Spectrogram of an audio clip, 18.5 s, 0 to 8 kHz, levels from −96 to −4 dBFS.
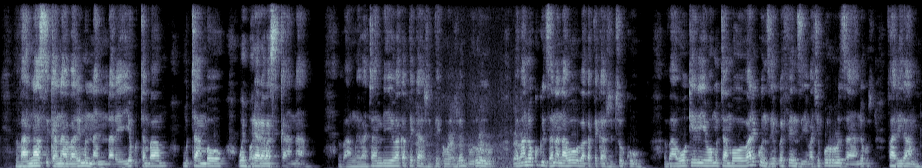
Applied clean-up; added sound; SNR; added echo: neural separator model SepFormer DNS4.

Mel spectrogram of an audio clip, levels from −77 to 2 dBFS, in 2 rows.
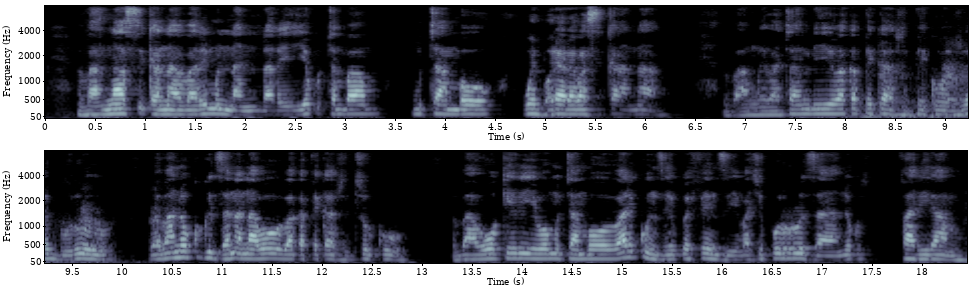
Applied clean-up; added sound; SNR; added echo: neural mask model DeepFilterNet 3.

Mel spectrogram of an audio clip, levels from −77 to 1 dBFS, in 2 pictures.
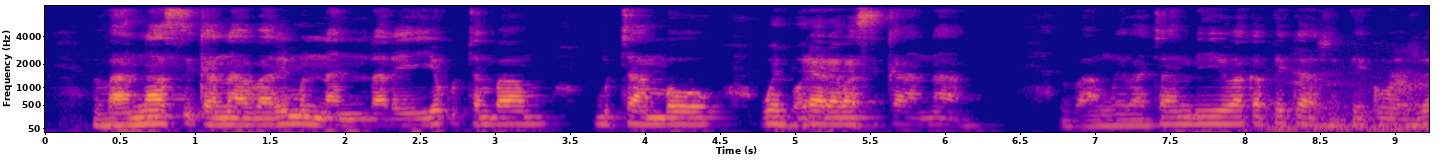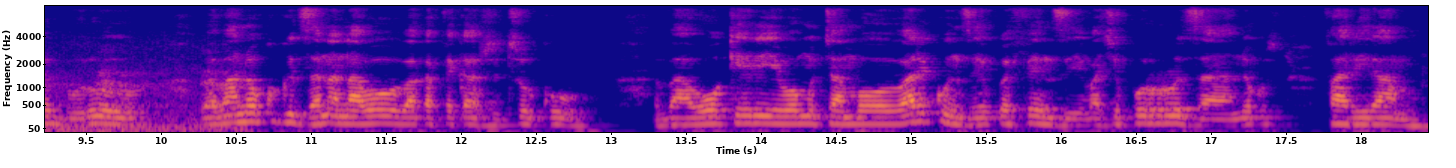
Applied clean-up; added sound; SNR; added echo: none; Dog; 12 dB; reverberation time 0.3 s.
